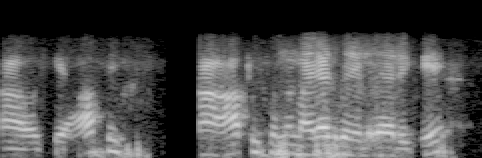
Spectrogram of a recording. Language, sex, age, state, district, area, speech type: Tamil, male, 18-30, Tamil Nadu, Mayiladuthurai, urban, conversation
